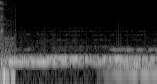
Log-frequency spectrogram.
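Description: Soft ambient background music of held, sustained tones, with a lower note coming in about halfway through.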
